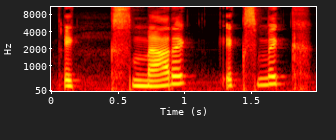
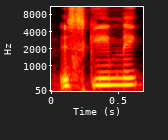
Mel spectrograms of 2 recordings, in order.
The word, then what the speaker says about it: ischemic: unstable angina, stroke, transient ischemic attack. Ischemia? Oh, ischemic. I feel like it's a scheme. Ischemic, you're right. I think somebody in my family had that, and that's why I know how that's pronounced.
